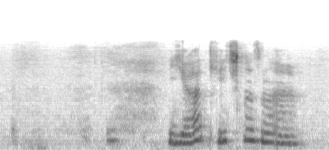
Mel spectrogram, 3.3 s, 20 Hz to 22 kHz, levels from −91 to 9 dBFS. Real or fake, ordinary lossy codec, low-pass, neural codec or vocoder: fake; none; 7.2 kHz; vocoder, 24 kHz, 100 mel bands, Vocos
